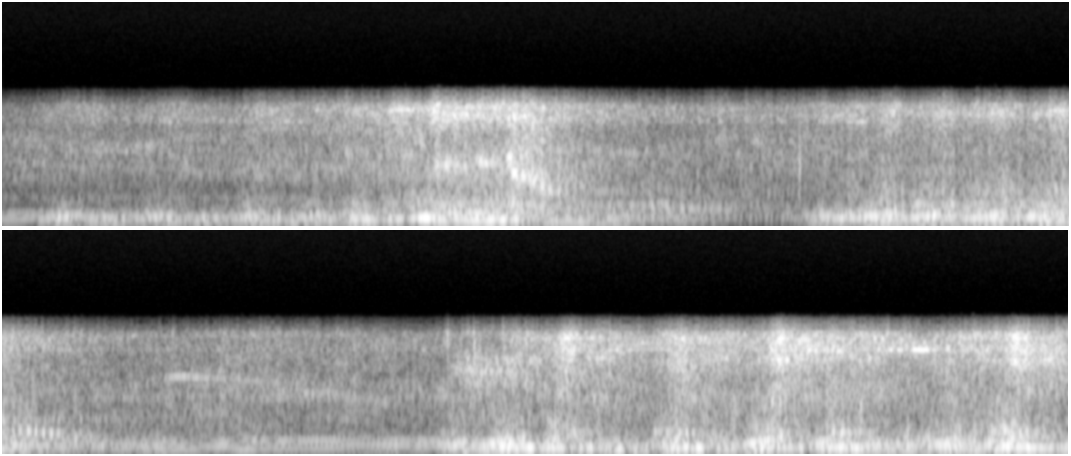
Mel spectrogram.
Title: exhaust leak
